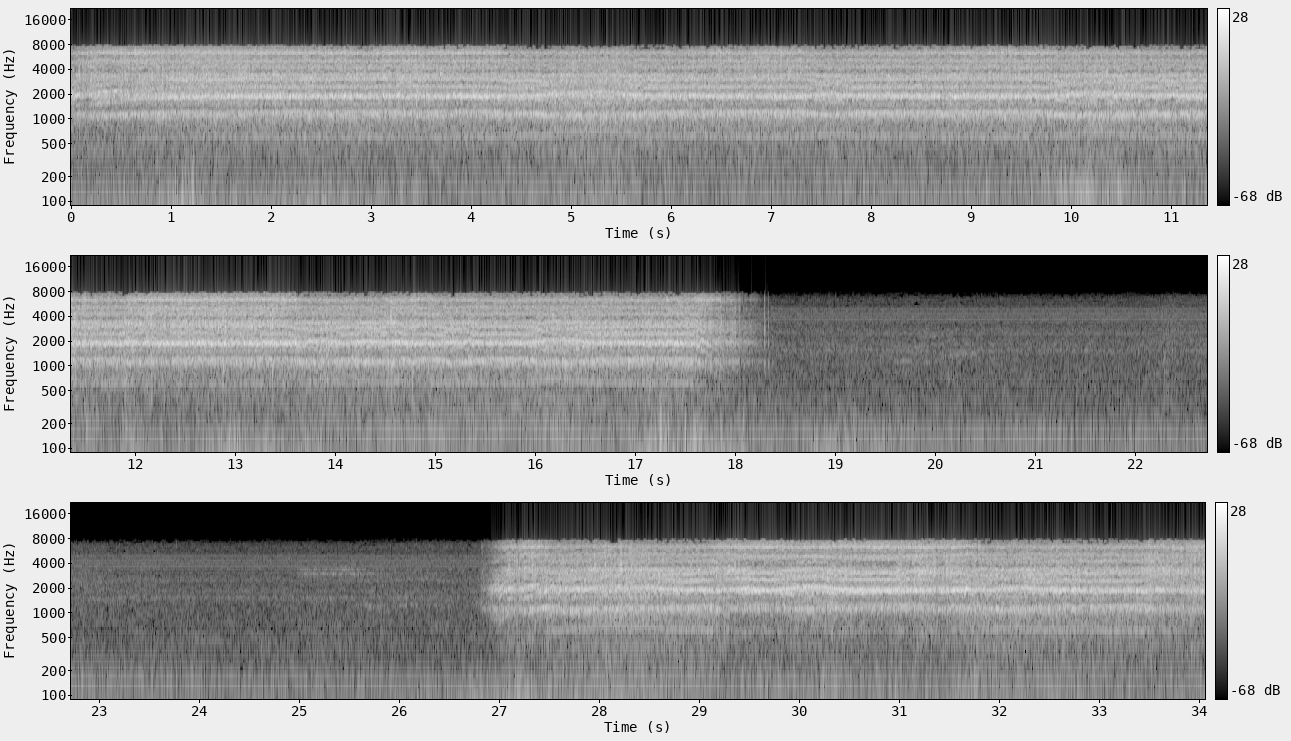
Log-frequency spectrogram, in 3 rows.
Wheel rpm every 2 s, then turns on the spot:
140, 160, 160, 160, 160, 160, 160, 160, 140, 0, 0, 0, 0, 70, 160, 160, 160.
none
